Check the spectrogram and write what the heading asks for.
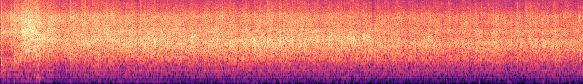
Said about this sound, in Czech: v radosti a vděčnosti je potlesk.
